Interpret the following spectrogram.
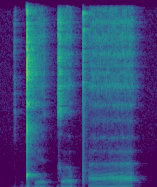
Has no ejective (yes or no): no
